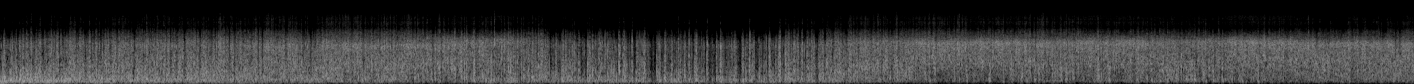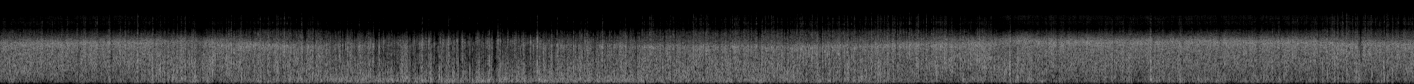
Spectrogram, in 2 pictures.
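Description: Wind rushing over a motorcycle-mounted camera's microphone at highway speed, with tyre and road noise underneath: a steady rushing hiss that swells and eases a little, with no engine note standing out.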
